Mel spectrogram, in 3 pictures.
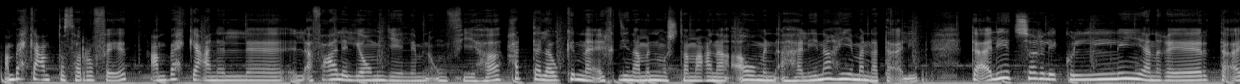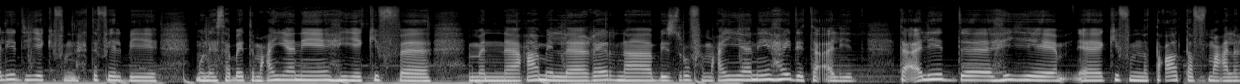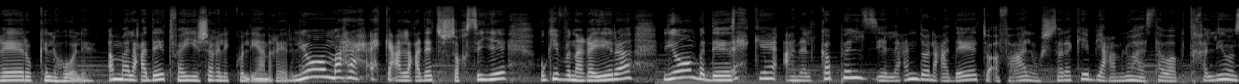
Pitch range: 175-220 Hz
